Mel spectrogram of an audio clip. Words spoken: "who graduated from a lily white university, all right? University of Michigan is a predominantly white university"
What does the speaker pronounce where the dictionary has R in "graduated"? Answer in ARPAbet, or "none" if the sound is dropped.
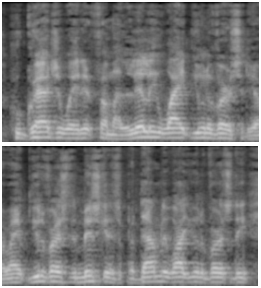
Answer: R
